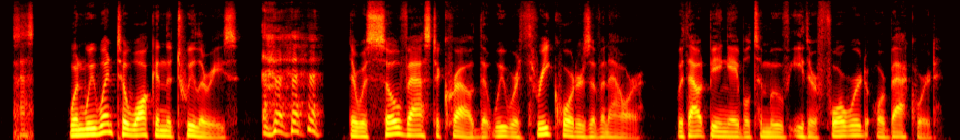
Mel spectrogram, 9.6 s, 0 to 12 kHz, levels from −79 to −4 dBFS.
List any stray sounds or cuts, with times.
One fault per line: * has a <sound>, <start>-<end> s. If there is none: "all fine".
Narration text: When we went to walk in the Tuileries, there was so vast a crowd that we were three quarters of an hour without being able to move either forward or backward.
* has a laugh, 0.1-0.3 s
* has a laugh, 2.6-3.2 s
